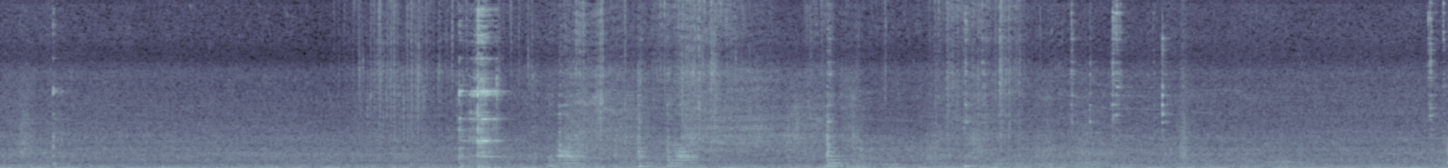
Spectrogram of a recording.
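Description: Besan roti fries in cooking oil in a pan, a soft, steady sizzle with small crackles and a few faint clinks of utensils against the pan, heard close up with no talk.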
